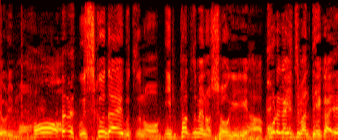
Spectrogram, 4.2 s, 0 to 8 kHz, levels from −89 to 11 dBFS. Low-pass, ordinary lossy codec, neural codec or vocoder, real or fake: none; none; none; real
